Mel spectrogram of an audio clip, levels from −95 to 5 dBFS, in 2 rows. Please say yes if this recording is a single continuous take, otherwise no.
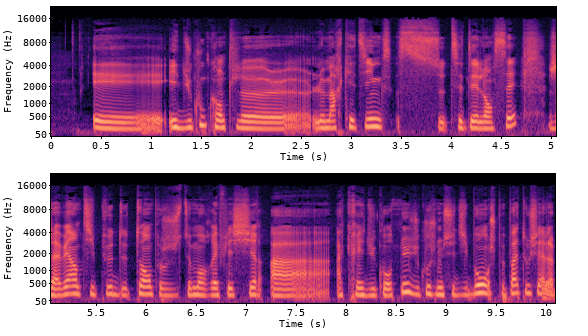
yes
